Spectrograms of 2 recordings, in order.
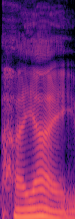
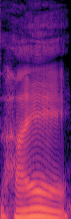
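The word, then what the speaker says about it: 速い: japanese is high and fast is hayai which can be pronounced casually as haye so haidakini tenakspiroga there's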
